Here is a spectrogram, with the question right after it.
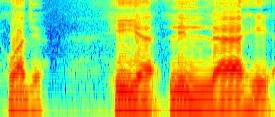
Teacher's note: اللہ کا لام زیر کی وجہ سے باریک پڑھا جائے گا، اس کے اوپر کھڑی زبر بھی ہے، 1 الف کی مقدار کے برابر کھینچ کر پڑھا جائے گا۔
